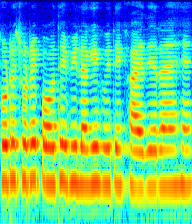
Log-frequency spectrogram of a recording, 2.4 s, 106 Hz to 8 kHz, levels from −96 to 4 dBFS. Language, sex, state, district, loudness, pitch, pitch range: Hindi, female, Chhattisgarh, Bastar, -15 LUFS, 230 Hz, 220-245 Hz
